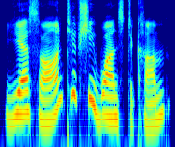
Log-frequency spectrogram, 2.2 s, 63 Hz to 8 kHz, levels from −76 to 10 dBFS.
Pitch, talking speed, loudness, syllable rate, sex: 190 Hz, 190 wpm, -17 LUFS, 3.5 syllables/s, female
